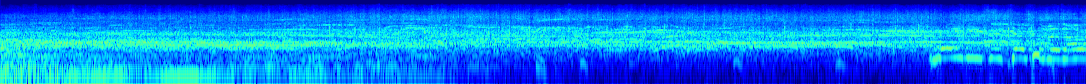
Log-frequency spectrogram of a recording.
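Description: Studio audience applauding and cheering, with whoops, over the last held chord of a song's backing music, which dies away about halfway through.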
